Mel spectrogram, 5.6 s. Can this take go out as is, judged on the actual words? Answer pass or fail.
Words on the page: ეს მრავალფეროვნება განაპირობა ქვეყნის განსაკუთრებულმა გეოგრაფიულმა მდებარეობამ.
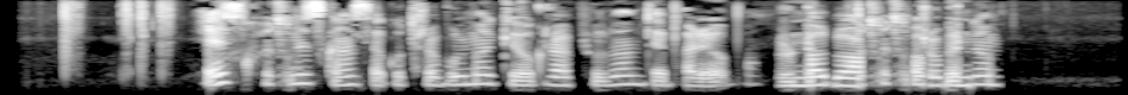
fail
